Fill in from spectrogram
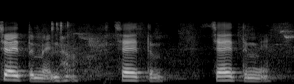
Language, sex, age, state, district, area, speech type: Maithili, female, 45-60, Bihar, Purnia, rural, spontaneous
